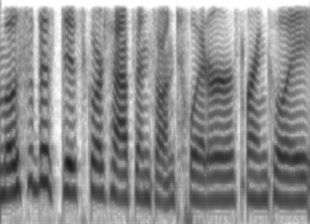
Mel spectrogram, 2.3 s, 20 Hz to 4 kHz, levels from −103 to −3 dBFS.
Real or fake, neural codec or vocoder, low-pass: real; none; 3.6 kHz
